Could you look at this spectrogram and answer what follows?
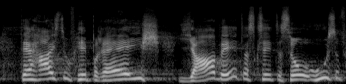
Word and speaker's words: Jahwe: Man spricht das wahrscheinlich Jahwe aus.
